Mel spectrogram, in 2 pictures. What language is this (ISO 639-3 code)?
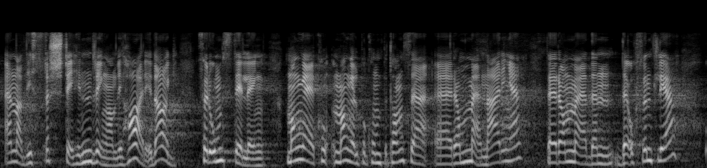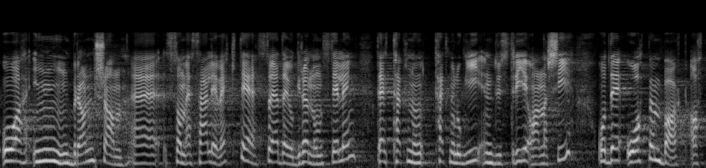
nor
